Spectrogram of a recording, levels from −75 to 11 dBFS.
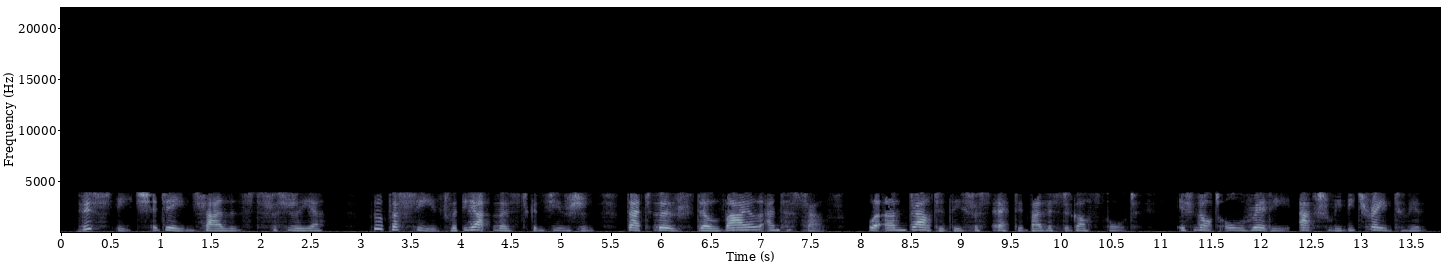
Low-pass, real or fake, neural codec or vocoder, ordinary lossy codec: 7.2 kHz; fake; autoencoder, 22.05 kHz, a latent of 192 numbers a frame, VITS, trained on many speakers; AAC, 16 kbps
